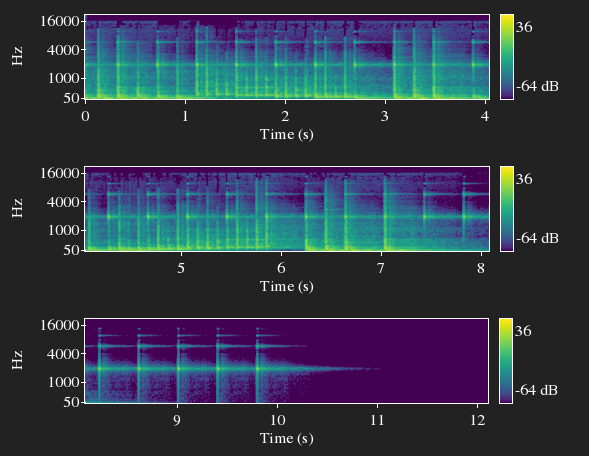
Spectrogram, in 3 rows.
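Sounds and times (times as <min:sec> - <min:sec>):
bass: 0:00.0 - 0:01.6, 0:02.3 - 0:05.4, 0:06.3 - 0:08.0.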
